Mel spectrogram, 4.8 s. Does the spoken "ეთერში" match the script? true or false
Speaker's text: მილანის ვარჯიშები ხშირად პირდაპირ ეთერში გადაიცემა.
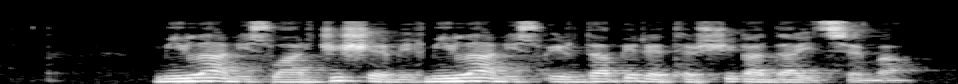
true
